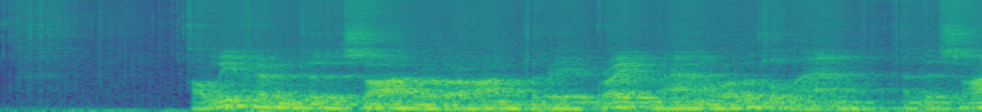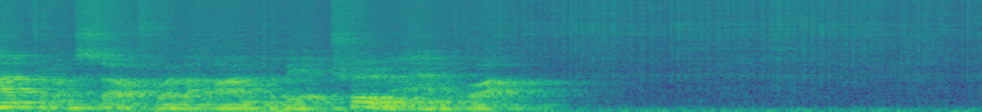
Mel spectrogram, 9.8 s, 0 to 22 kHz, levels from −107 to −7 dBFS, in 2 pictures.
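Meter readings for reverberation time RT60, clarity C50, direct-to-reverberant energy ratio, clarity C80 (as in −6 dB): 0.95 s, 1.5 dB, −1.5 dB, 4.5 dB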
